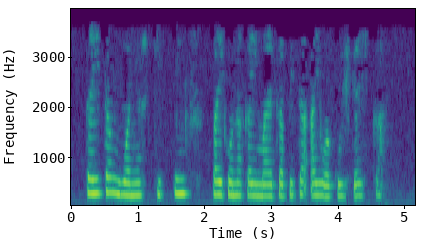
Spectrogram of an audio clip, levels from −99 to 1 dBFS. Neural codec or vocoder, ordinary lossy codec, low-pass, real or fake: none; MP3, 24 kbps; 3.6 kHz; real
